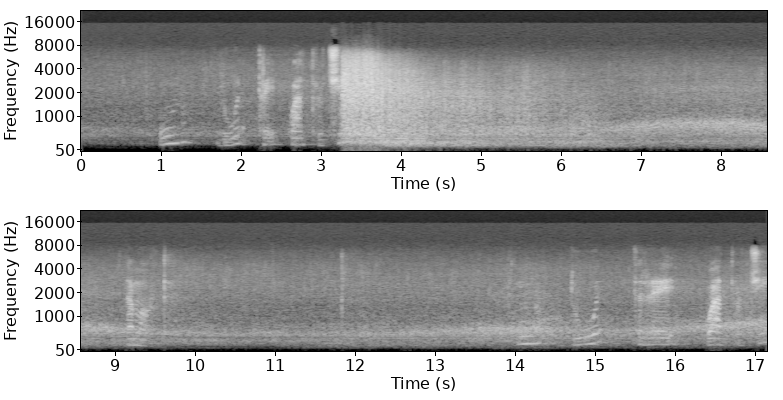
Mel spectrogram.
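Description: A woman speaks softly and slowly, close by.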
